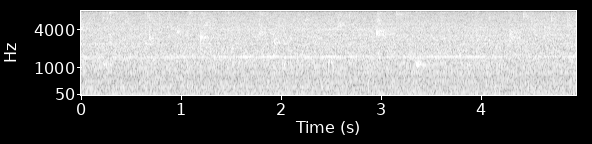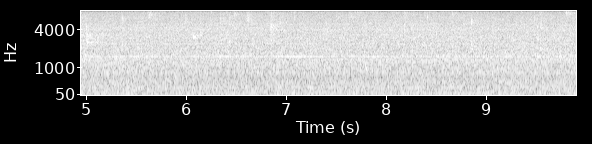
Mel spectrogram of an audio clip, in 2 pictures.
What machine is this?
pump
